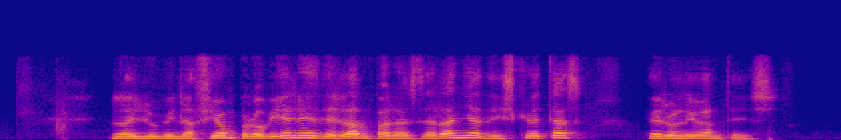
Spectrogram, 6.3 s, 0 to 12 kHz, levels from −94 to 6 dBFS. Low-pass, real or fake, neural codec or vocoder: 7.2 kHz; fake; codec, 16 kHz, 0.8 kbps, ZipCodec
